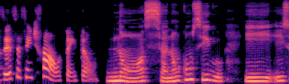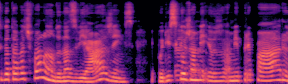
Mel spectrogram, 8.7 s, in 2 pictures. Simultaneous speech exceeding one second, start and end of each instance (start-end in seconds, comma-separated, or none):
none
